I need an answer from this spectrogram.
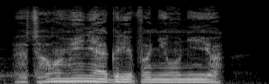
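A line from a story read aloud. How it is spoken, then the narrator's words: Faint semiconscious whisper. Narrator (Russian): прошептал он, вновь выныривая из небытия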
